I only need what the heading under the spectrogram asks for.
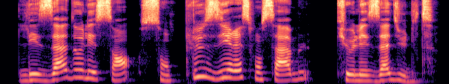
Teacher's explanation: Aí a gente faz a liaison, a ligação, com o som de z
